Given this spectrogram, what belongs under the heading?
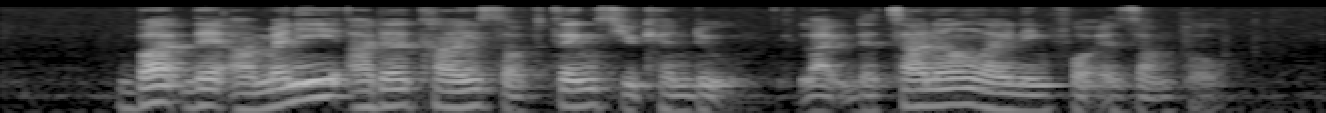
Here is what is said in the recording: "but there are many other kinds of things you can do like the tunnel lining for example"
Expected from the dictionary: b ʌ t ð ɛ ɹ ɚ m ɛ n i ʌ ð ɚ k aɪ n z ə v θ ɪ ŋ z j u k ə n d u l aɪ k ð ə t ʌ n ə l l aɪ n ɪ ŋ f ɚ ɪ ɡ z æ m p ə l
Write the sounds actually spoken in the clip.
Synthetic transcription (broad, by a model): b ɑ t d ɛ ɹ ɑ m ɛ n i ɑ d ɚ k aɪ n s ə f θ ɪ ŋ s j u k ə n d u l aɪ k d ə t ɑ n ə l l aɪ n ɪ ŋ f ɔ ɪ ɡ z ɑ m p ə l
